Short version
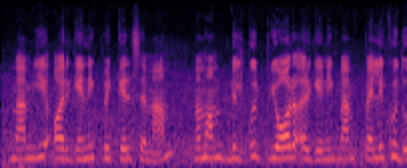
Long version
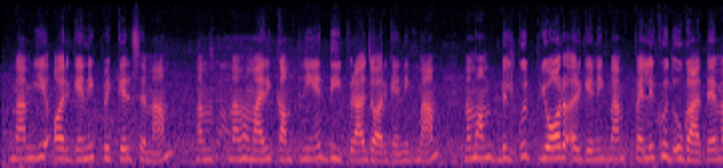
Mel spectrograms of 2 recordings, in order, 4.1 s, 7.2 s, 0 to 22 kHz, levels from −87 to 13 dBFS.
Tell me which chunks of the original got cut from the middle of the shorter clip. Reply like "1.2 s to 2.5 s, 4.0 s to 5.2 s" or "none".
1.8 s to 4.5 s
